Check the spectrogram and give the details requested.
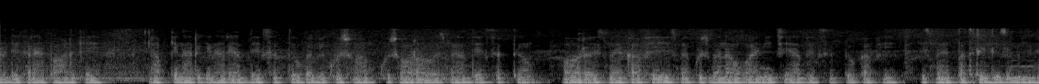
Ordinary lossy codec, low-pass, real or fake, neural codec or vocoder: none; 5.4 kHz; fake; vocoder, 24 kHz, 100 mel bands, Vocos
